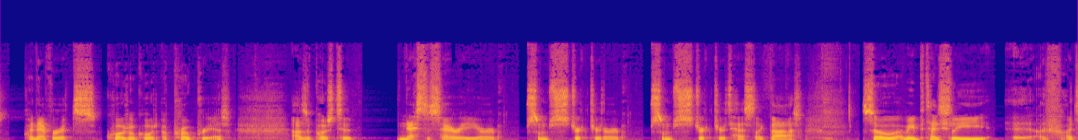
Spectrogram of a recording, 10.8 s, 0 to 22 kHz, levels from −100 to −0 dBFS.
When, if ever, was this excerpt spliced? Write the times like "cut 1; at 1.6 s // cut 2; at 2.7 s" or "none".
cut 1; at 1.0 s // cut 2; at 2.9 s // cut 3; at 6.0 s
